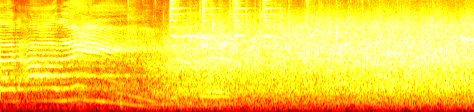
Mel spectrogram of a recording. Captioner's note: cheering; bell rings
